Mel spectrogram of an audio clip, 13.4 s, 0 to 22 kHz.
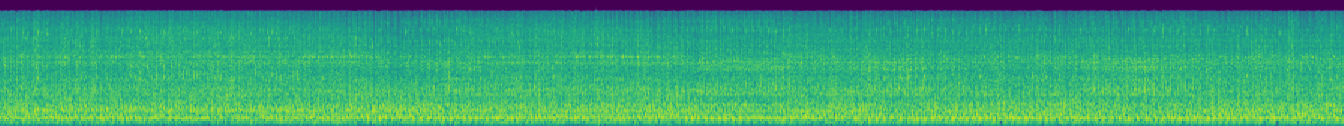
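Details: Briggs & Stratton 5 HP single-cylinder after converting points and condenser to electronic ignition: fast, steady, even beat with no stumbling or popping, running cleanly.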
